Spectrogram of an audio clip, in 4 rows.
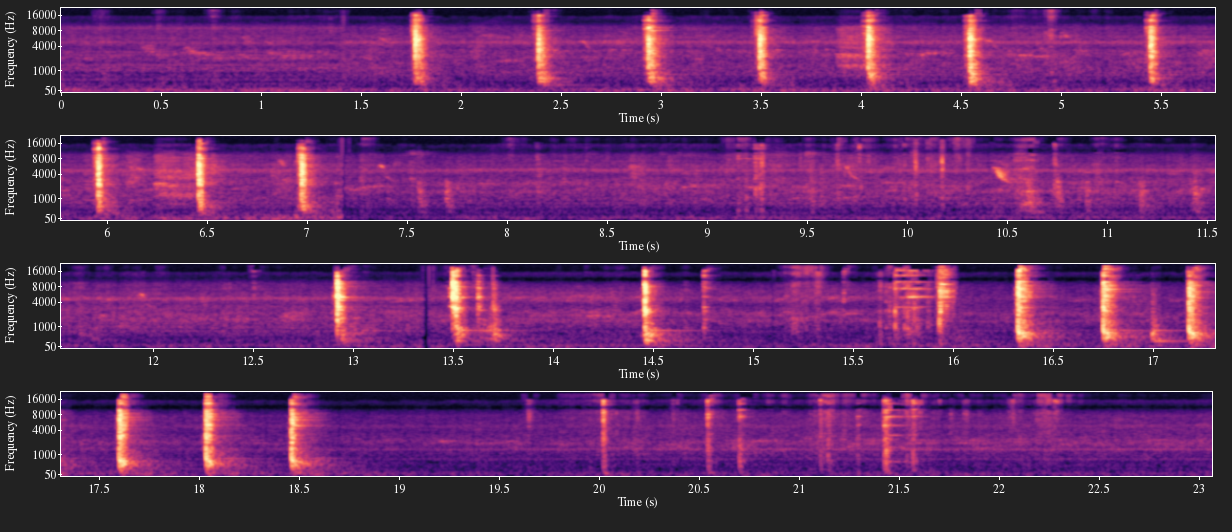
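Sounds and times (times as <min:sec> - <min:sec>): hammer striking metal: 0:01.8 - 0:07.2, 0:12.9 - 0:14.9, 0:15.6 - 0:18.8.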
